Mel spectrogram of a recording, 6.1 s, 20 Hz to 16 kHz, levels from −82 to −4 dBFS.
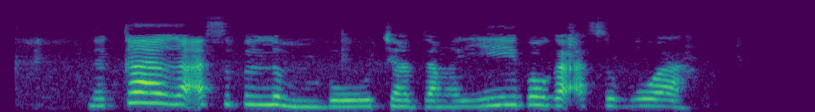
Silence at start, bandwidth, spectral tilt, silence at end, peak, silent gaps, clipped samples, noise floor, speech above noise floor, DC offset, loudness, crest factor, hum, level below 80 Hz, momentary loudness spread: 0.65 s; 8 kHz; -5 dB/octave; 0.95 s; -6 dBFS; none; under 0.1%; -84 dBFS; 58 dB; under 0.1%; -26 LUFS; 22 dB; none; -76 dBFS; 14 LU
